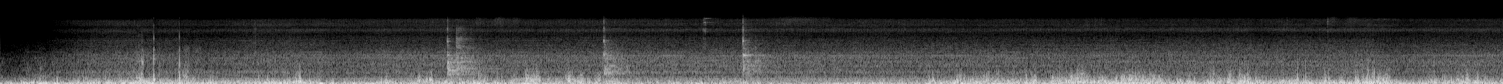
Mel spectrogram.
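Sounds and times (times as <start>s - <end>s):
wind buffeting microphone: 0.0s - 15.0s
sharp ringing knocks: 4.2s - 9.0s.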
